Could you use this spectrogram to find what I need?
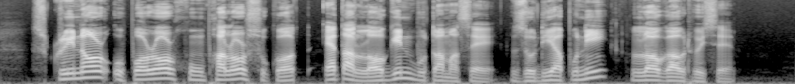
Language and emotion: Assamese, neutral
